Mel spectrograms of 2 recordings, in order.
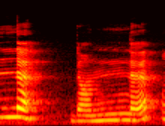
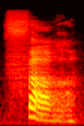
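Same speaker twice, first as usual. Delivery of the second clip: phare said much louder; syllable called out; 3 semitones lower, 8 dB louder than usual. Shown as a demonstration. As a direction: call out the syllable phare loudly. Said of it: "Troisième syllabe".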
